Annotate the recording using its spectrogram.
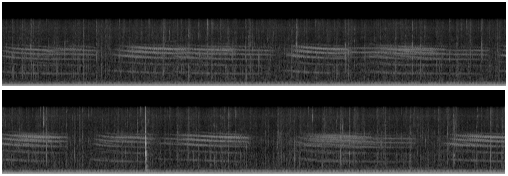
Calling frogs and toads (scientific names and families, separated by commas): Physalaemus albonotatus (Leptodactylidae)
